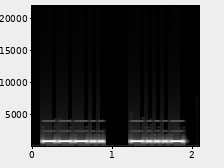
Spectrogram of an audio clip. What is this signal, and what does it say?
Morse code, heard as a keyed tone, about 24 wpm, 800 Hz. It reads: 8 <BT>
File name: CW gyakorlas 8 20 baud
